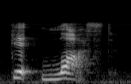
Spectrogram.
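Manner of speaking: rude, loud yell. The little pig answers the wolf asking to come in: rude shout. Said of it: "shouted the rude little pig".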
